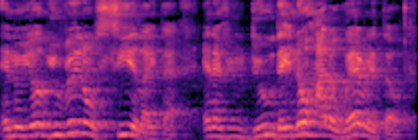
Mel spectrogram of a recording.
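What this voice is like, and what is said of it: New York accent. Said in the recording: “so I'm from New York ... It's all in the voice ... it's all in my accent”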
